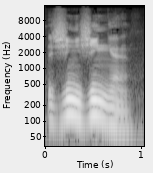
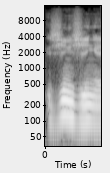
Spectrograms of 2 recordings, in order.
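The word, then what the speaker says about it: ginjinha: This drink is called ginginha. – Ginginha? – The drink ginginha, exactly like you pronounced it.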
